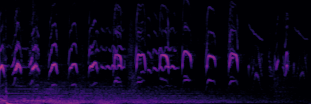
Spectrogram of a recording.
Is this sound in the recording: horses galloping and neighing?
no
